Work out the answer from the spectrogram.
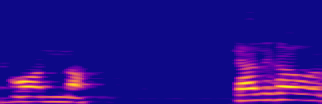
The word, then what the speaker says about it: gonna: उसकी जगह पे आप बोलेंगे गॉना क्या बोलेंगे गना बोलेंगे गना ठीक है ना ये ध्यान रखना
